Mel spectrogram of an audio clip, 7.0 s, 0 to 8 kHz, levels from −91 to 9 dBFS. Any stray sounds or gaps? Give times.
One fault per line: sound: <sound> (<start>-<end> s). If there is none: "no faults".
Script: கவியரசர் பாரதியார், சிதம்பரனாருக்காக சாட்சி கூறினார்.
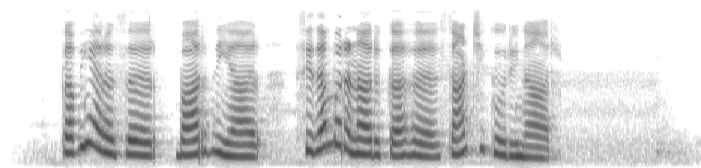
no faults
